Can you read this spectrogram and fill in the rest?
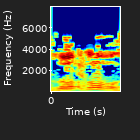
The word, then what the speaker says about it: Louisville: Well, see, I live in Kentucky, and I know Louisville is two syllables, so I can slur. You know, Louisville is Louisville. That's it. It's kind of like a stuck in a pigeon's throat, Louisville.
